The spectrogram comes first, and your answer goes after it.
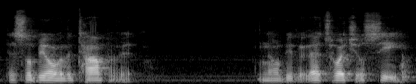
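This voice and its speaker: A man's voice: low voice, little pitch movement, moderate pace. Folksy man casually showing off gear. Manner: folksy, plainspoken, rambling with repeated phrases. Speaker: hobbyist presenter showing radio antenna gear. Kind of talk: casual product show-and-tell.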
